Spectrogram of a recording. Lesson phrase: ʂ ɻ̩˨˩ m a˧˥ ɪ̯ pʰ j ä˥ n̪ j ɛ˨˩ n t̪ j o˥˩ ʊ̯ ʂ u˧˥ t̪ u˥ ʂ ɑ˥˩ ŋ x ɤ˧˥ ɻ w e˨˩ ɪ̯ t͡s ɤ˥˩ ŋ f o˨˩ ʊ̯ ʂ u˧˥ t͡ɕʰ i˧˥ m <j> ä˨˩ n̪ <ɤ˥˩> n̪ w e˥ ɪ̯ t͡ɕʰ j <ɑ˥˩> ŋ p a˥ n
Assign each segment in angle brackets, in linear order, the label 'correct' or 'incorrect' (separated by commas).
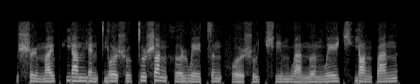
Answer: incorrect, correct, correct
